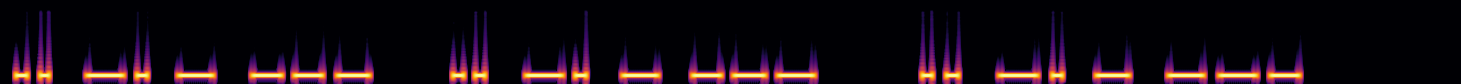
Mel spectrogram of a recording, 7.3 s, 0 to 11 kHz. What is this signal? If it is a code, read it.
Morse code, heard as a keyed tone, about 20 wpm, 250 Hz. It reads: INTO INTO INTO
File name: morse-training-20WPM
